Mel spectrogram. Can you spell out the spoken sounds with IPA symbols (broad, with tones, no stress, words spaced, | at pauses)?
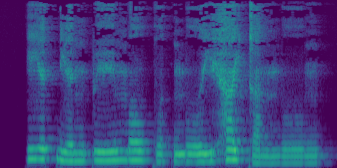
jɪ˧k̚jɪ˨ŋ piː˨˧mo˧wkʷɐ˨k̚ muː˨˧jhɐ˥jkɐ˨nmuː˨ŋ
